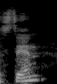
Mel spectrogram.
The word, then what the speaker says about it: Seine: And she sings, she leapt into the Seine, her aunt leapt into the Seine, the river. But again, using the French pronunciation of the word scene, uh, Mia leaps into the scene into song right after she sings that she that's the moment where she starts singing.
